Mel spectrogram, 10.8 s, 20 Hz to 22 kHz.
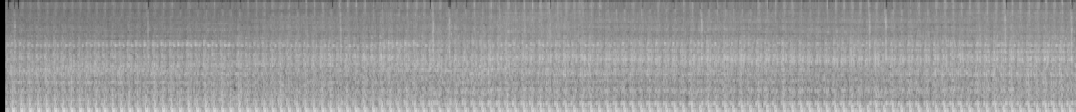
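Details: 2014 Honda CB 300R idling: even thump about four times a second with a faint chattering rattle on top; owner suspects cam chain noise.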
